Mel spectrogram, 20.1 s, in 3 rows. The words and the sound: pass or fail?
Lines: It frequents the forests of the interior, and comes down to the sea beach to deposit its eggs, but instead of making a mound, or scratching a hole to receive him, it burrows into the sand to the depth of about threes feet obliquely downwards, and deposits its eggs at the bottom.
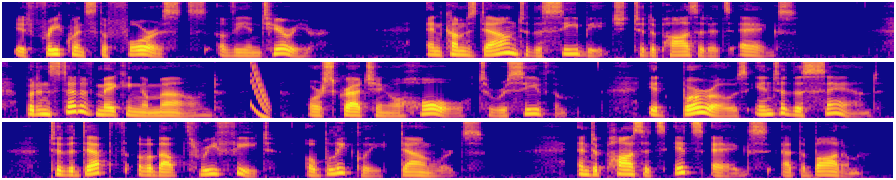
fail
